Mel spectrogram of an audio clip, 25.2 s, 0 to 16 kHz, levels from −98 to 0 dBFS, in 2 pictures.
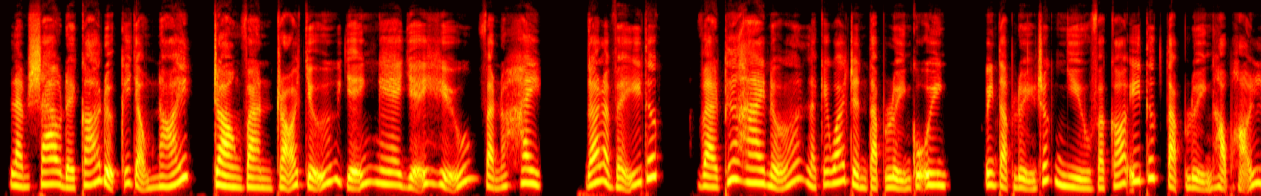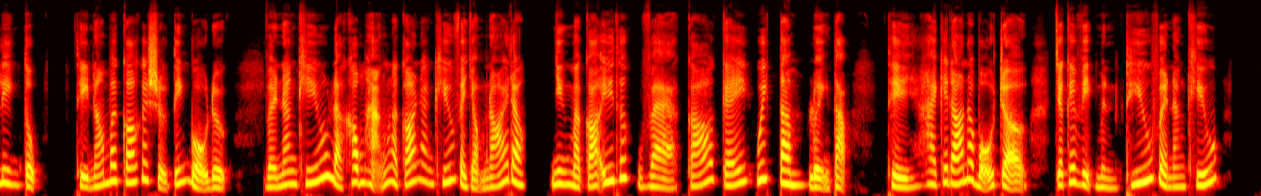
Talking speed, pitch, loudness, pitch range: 240 wpm, 225 Hz, -26 LUFS, 185-265 Hz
